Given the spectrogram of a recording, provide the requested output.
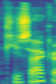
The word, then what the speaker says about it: Cusack: played by John Cusack, right? – Yeah. – That's how you say it.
